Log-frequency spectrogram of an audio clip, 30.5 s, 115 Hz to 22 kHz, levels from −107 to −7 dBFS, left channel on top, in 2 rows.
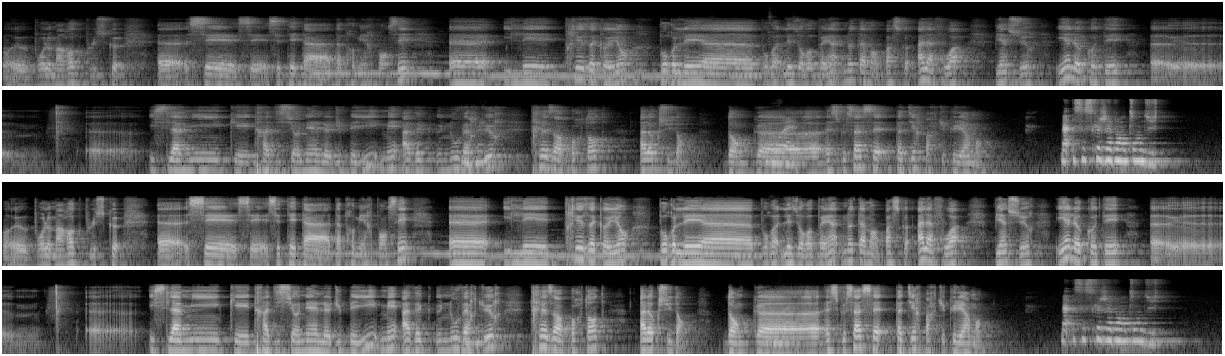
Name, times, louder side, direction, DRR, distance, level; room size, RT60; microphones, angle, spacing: voice 1, 0.0-14.0 14.3-16.0 16.3-16.8 17.1-22.7 23.2-23.8 24.3-27.5, right 7 dB, 60° right, 13 dB, 0.4 m, -38 dB
sound 1, 3.9-10.5, left 1 dB, 65° left, 0.7 m, -55 dB
voice 2, 21.0-21.4 24.8-25.2 28.5-29.7, left 5 dB, 25° left, 12 dB, 0.3 m, -37 dB
6.7 x 4.1 x 5.4 m, 0.87 s
head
